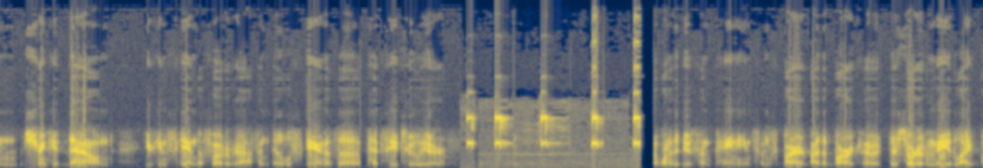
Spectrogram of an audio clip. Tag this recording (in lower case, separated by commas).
speech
